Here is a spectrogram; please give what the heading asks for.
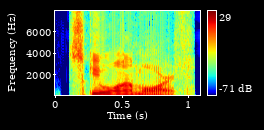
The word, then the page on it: Skeuomorph: American English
